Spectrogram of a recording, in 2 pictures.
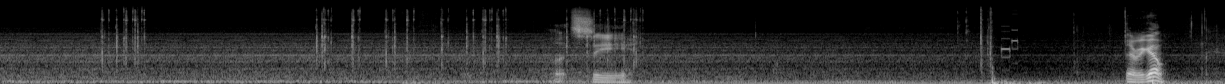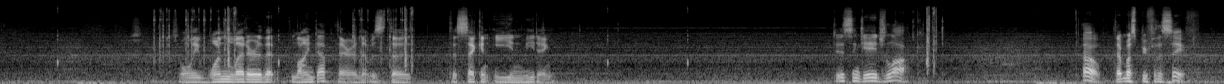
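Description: Keys on an old computer terminal click in short bursts.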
